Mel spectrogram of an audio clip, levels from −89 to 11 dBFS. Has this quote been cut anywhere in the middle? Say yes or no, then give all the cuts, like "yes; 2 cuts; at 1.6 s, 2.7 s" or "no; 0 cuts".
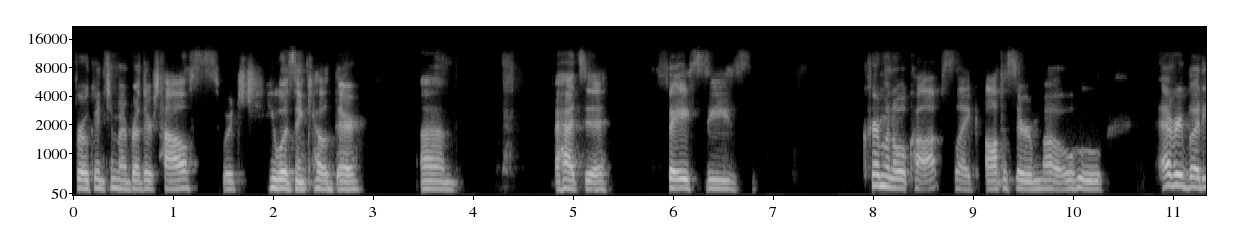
no; 0 cuts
